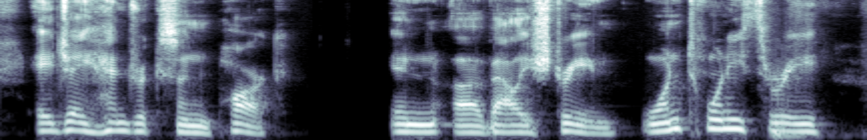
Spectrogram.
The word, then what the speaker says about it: Hendrickson: AJ Hendrickson Park in Valley Stream, 123 West Merrick Road, Valley Stream, Sunday, March 1st.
